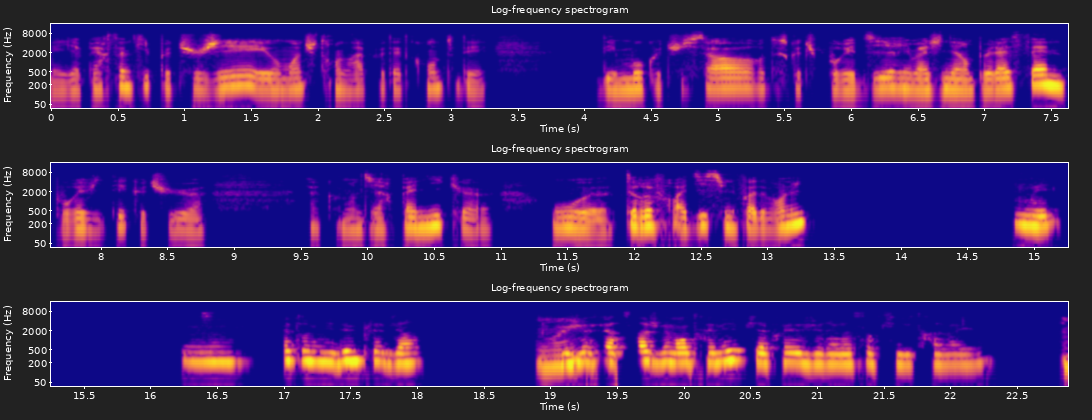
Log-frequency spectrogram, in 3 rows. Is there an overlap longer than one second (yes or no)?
no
